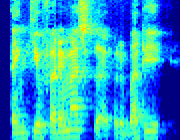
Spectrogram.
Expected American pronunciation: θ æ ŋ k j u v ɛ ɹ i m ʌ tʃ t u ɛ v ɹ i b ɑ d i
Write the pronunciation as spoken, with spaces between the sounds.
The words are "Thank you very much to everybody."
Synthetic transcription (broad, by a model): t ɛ ŋ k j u f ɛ ɹ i m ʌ s t u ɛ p ɹ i b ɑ d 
